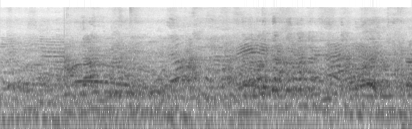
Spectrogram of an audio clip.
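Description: Indistinct chatter of a group of people talking at once, with no single voice standing out.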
